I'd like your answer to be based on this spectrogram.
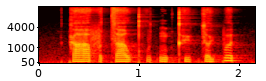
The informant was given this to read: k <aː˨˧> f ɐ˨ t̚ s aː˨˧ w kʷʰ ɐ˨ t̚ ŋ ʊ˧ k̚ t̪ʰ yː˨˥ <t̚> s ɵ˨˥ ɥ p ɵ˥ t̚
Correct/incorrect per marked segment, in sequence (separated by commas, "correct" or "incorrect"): correct, incorrect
